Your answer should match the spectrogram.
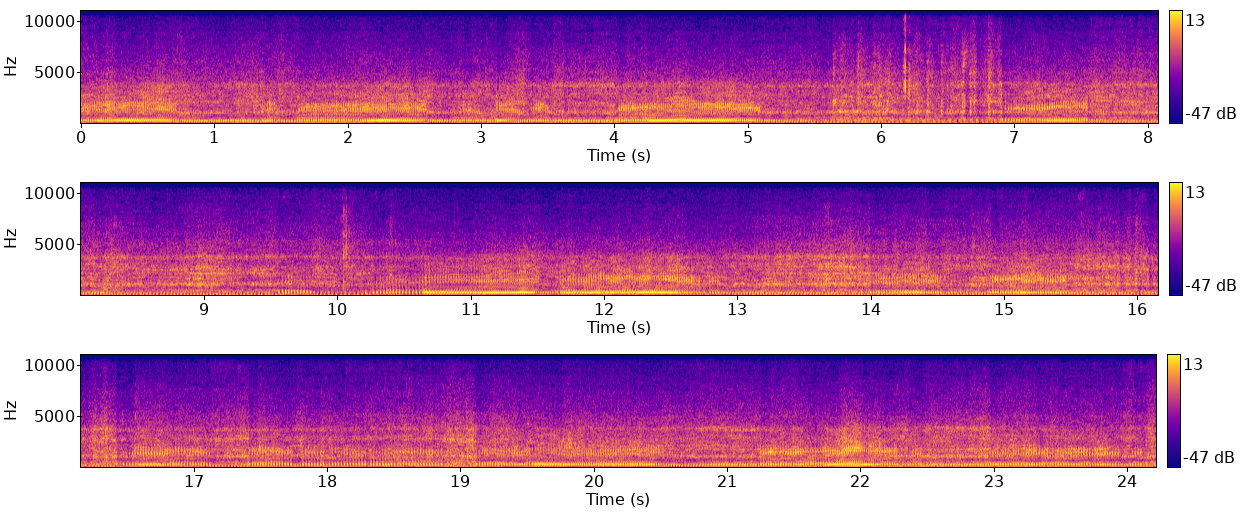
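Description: Enduro dirt bike tearing through a high-speed section of a sprint enduro course near Butler, Alabama, its engine loud and close, revving and shifting continuously with rising and falling pitch throughout.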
